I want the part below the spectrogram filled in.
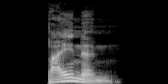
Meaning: dative plural of Bein
- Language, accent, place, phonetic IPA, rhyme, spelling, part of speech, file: German, Germany, Berlin, [ˈbaɪ̯nən], -aɪ̯nən, Beinen, noun, De-Beinen.ogg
